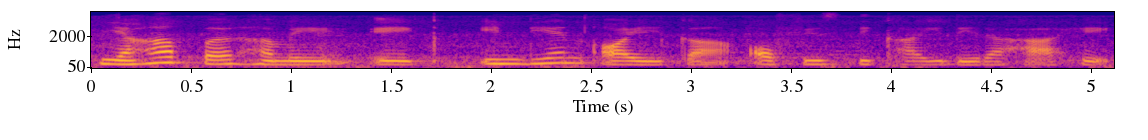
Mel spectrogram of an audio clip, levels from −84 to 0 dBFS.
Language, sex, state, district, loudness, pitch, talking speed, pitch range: Hindi, female, Madhya Pradesh, Dhar, -19 LUFS, 205 Hz, 140 wpm, 190-260 Hz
